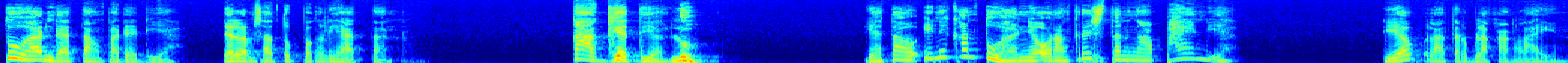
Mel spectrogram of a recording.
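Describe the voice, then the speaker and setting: A middle-aged woman preaching a sermon, telling a story dramatically and swinging between loud bursts and hushed lines. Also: lowish voice, big pitch swings, normal speed, pauses often.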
